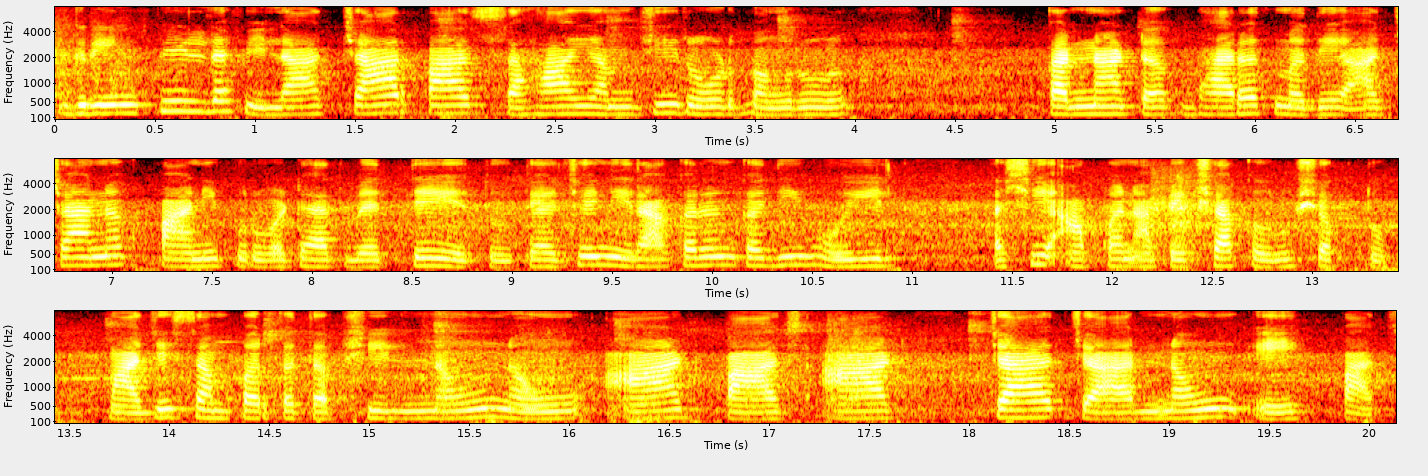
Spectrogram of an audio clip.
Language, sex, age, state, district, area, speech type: Marathi, female, 45-60, Maharashtra, Palghar, urban, read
